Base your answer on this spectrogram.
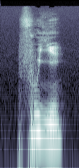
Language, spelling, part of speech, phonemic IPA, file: French, fouiller, verb, /fu.je/, Fr-fouiller.ogg
- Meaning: 1. to search (place, thing) 2. to search, frisk (person) 3. to go into, investigate (question, issue) 4. to rummage, delve (dans in) 5. to go through one's pockets 6. to dig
